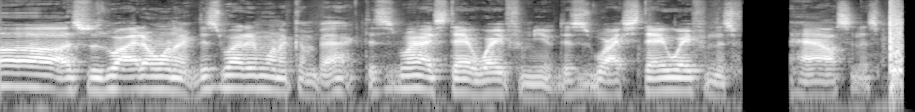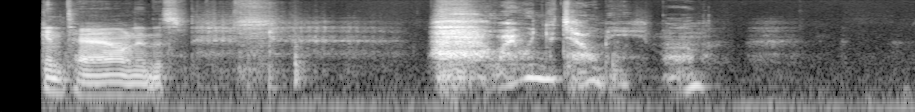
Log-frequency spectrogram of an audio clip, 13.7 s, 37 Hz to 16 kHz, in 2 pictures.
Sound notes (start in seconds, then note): 9.5 sighs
